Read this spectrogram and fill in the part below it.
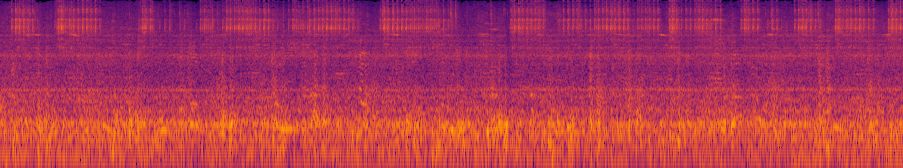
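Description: Train wheels click rhythmically over rail joints.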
